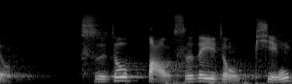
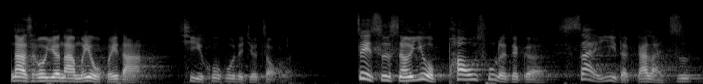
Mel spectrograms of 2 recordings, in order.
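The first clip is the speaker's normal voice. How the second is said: ordinary talk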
